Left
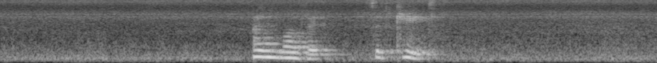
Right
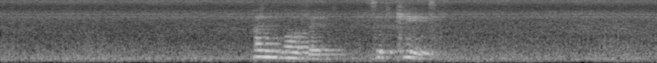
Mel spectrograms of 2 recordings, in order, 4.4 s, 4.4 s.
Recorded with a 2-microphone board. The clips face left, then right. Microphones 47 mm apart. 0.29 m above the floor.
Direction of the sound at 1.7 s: 60° left (ahead or behind).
